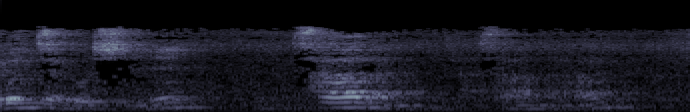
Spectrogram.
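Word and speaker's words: צאנן: 사아난. 제 보면은 그 히브리 원어로 자아난이라고 이렇게 발음이 되어지는데 유사한 발음이 있습니다.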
